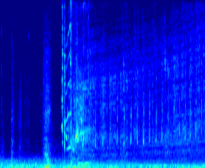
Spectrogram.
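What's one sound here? A rope whips out and swings with a whoosh.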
